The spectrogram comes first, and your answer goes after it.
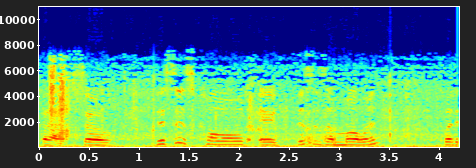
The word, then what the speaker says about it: Mullein: It's called the woolly mullein? No, this one is called mullein virgatum. M-U-L-L-I-U. How you spell that though?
